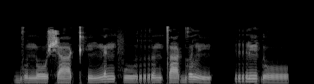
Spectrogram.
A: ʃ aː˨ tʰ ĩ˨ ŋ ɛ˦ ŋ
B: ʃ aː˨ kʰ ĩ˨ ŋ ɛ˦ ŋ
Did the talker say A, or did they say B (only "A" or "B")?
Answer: B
